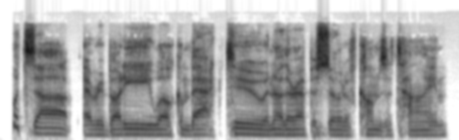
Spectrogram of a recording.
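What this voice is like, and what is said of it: Husky voice from illness. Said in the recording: “I got my sexy voice on, my COVID sexy voice ... when he was sick in the studio, it made his voice sound sexier”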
